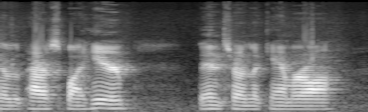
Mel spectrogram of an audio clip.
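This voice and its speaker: Very fast and monotone, a man's bright, sharp voice holds a medium pitch with flat intonation. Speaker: PC builder. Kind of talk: tutorial. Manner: casual, thinking aloud.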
